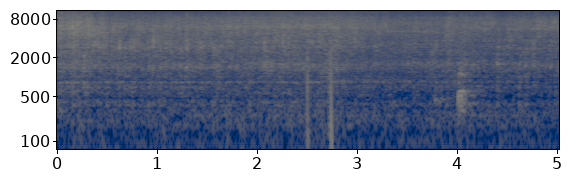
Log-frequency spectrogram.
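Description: Curry leaves frying in hot oil for a banana stem thoran give a steady, bright hiss throughout, with a couple of short clicks midway, close and even with no voices.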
